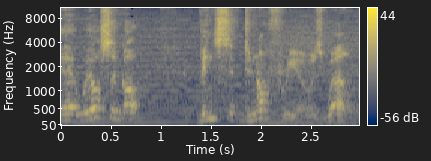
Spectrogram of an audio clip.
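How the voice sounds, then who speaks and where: A man speaks at a moderate pace. Clear music can be heard in the background. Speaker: horror film reviewer. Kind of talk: casual review vlog. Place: home room. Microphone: phone near.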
